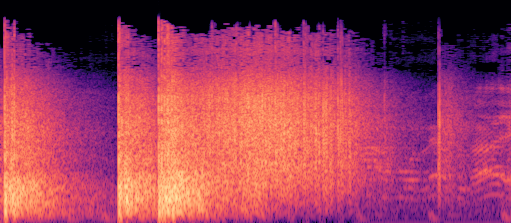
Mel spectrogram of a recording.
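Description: Fireworks crackle and sizzle in a dense shower.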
